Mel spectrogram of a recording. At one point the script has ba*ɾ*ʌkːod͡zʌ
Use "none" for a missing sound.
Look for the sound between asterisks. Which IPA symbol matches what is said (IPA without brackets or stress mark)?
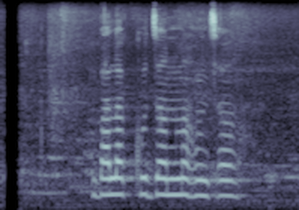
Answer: l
